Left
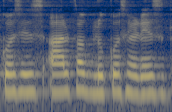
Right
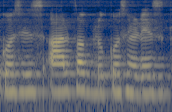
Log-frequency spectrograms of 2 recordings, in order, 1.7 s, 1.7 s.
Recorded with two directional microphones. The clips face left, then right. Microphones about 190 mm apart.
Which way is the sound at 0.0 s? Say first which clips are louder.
Left 8 dB; 30° left (ahead or behind).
